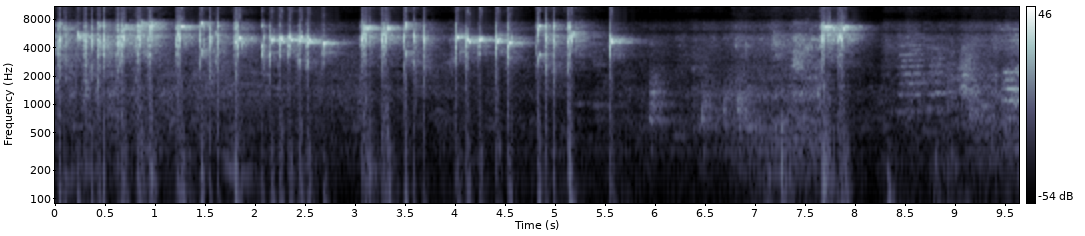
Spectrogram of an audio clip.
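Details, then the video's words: ['Energetic Konin singing, offered as a tutor song for cage birds: clusters of sharp high chirps and twitters for the first half, then quieter scattered notes with faint background murmur.'] "suara burung konin gacor bisa untuk masteran semua burung"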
